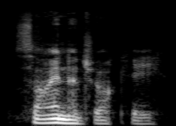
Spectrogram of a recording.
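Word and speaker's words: Seinäjoki: Sign a jockey.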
